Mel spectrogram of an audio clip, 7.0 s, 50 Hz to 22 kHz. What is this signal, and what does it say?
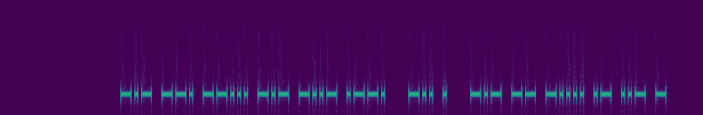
Morse code, heard as a keyed tone, about 34 wpm, 700 Hz. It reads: KG7KXP DE KM6AUT
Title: USA Callsign DE Callsign - 6 Characters - 35wpm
